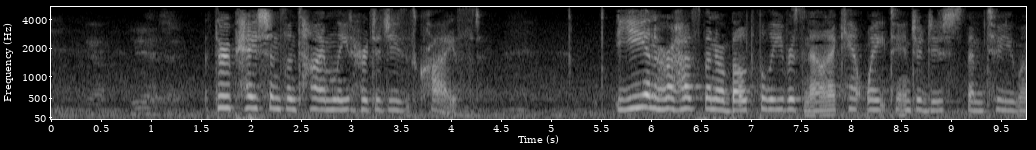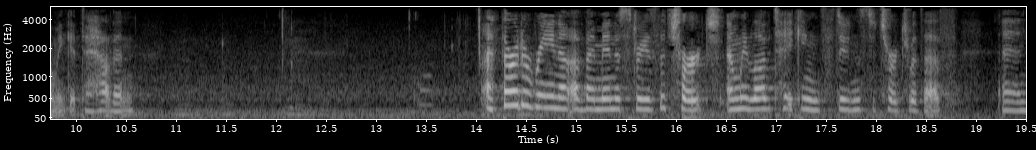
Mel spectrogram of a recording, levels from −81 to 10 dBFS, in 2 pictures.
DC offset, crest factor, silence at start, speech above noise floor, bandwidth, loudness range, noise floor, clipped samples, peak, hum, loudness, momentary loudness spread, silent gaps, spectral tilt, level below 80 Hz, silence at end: under 0.1%; 20 dB; 0 s; 21 dB; 5.4 kHz; 11 LU; -46 dBFS; under 0.1%; -6 dBFS; none; -25 LUFS; 24 LU; none; -5.5 dB/octave; -50 dBFS; 0 s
